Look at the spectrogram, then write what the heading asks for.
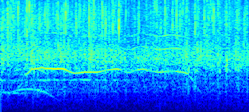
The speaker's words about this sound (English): Come on, give a big clap for our Haitian ministry.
